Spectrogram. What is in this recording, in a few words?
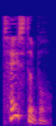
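"tastable", British English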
